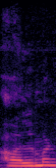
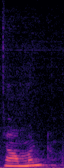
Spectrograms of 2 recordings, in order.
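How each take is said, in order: First: The L sound is clearly pronounced. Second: The L sound is left out entirely. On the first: The speaker calls it wrong. "ये आलमंड नहीं होता है" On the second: The speaker calls it right. "आमंड होता है"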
